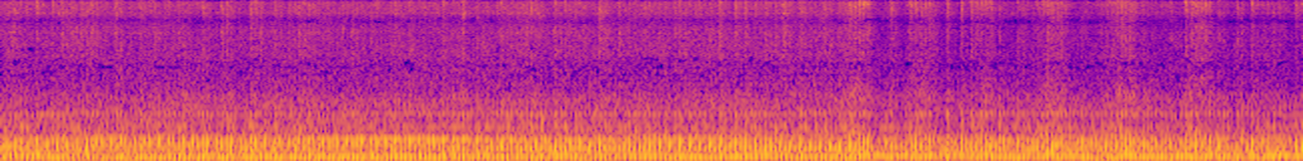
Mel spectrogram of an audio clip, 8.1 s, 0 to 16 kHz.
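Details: 1969/70 Sears snowmobile, single-cylinder Kohler two-stroke, sat outside a year, first run after revival: busy buzz at fast, slightly ragged idle with flutters and blips; owner says it's sucking air, running lean.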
